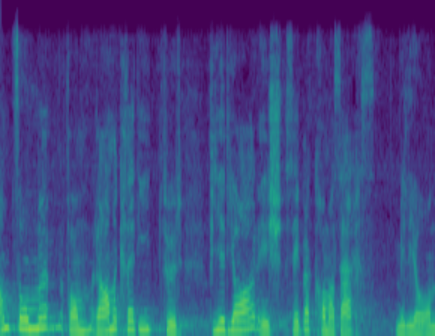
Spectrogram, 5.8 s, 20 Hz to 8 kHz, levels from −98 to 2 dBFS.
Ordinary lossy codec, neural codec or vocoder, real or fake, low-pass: Opus, 64 kbps; none; real; 7.2 kHz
